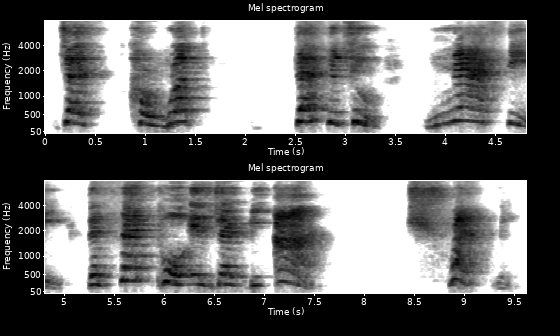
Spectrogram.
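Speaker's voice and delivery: worked-up shouting, dragging every word. Real, not acted. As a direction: spit each word out slowly at full volume. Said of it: "I'm getting too worked up".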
